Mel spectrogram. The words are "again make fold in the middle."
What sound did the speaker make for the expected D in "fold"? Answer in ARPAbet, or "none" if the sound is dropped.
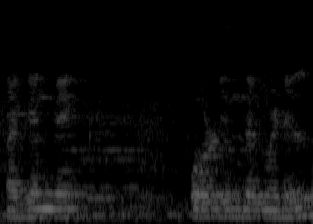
none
